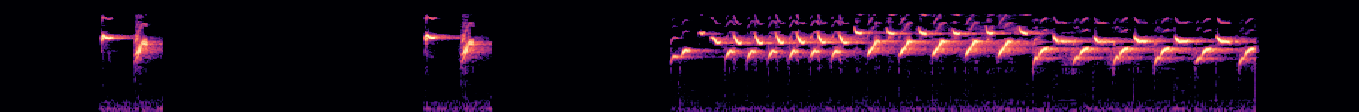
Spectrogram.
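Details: European goldfinch singing, a recording for teaching young birds: two short sharp twittered notes spaced apart, then a long rapid liquid trill of repeated high chirps lasting about three seconds.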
